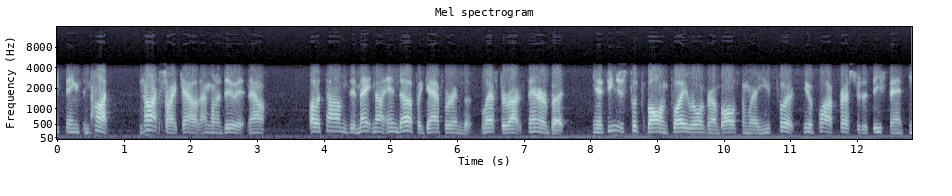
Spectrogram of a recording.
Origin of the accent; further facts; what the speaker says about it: Coleman, United States; growing up in Coleman and playing at Coleman High School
